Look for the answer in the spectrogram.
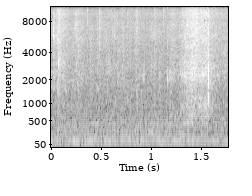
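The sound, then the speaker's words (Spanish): Heavy rain pours down at a cenote in a steady, dense wash of hiss and patter, with no voices, just the constant rush of falling water. “Llueve, llueve, llueve mucho”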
